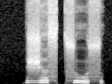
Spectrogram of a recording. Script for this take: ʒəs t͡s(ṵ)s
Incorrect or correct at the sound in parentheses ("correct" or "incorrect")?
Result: incorrect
